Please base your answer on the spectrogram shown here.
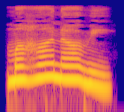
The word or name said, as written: ಮಹಾನಾವಿ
